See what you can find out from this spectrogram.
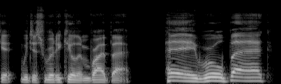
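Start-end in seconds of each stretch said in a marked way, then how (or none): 1.6-2.7 calling out. A narrator's reading. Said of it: "Shang-Chi called out".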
